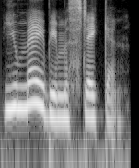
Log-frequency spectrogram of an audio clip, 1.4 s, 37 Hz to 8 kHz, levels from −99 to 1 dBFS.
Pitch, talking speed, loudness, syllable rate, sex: 220 Hz, 170 wpm, -15 LUFS, 5.1 syllables/s, female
